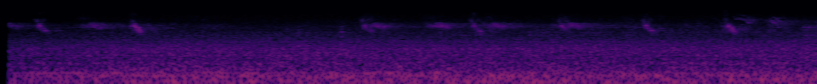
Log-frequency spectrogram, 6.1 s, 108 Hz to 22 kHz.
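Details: House sparrow parent with her two fledglings, foraging together on rocky ground in Helsinki, Finland, in June 2013; short high chirps and quick downslurred notes come in loose bursts over a steady low rumble.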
